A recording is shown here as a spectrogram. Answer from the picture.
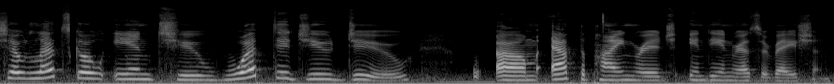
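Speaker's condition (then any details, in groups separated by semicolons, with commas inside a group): No condition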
